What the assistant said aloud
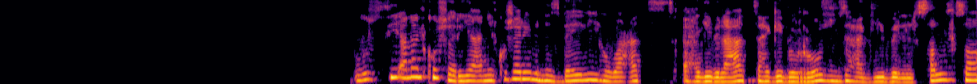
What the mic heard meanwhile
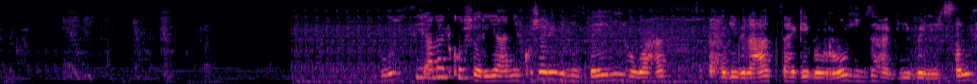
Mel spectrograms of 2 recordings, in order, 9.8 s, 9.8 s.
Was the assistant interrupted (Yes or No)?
No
